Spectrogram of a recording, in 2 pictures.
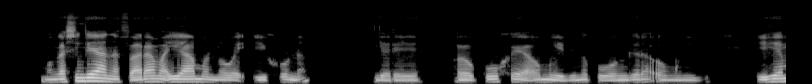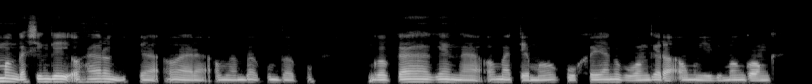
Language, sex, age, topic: Oshiwambo, female, 18-24, agriculture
